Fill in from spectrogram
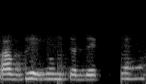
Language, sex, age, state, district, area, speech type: Hindi, female, 30-45, Bihar, Vaishali, rural, conversation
